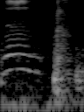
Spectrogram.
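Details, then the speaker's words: Baby fussing during a burping demonstration by pediatricians: brief high-pitched wavering fuss then a short lower vocal burst in a quiet room, cue for a pause. "If your baby's growing well and gaining weight appropriately, oh, now you're fussing, so maybe you need a pause."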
